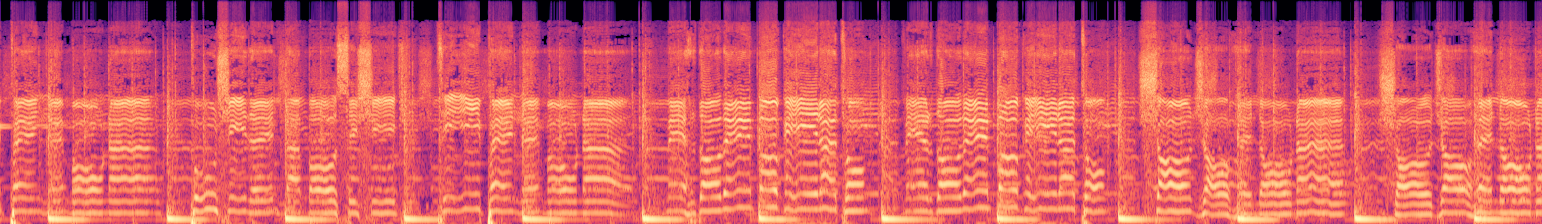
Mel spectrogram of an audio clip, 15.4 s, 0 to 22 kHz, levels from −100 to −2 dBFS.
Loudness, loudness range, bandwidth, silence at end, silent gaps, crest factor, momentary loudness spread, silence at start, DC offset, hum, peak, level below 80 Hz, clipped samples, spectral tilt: -6 LUFS; 2 LU; over 20 kHz; 0 s; none; 8 dB; 6 LU; 0 s; under 0.1%; none; 0 dBFS; -28 dBFS; 3%; -2.5 dB/octave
